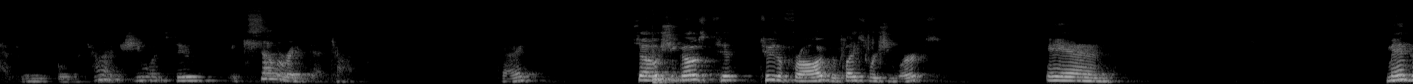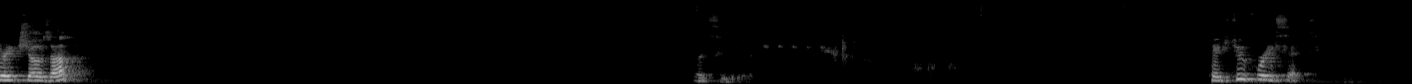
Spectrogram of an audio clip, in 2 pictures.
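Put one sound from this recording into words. A man speaks calmly into a clip-on microphone, with pauses.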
